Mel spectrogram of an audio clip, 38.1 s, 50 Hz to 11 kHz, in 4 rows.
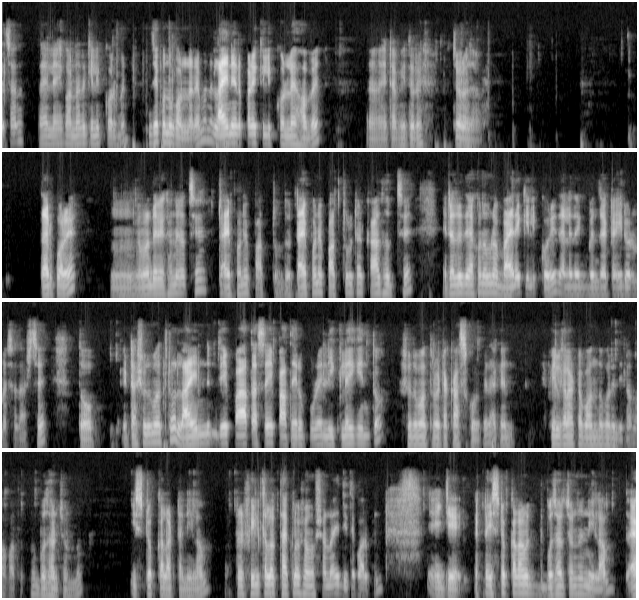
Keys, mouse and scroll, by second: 1.9 ctrl+z, 2.3 ctrl+z, 3.3 ctrl+z, 6.6-7.0 alt+scroll down 1, 7.4-8.6 alt+scroll down 1, 21.6 alt+scroll up 1.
